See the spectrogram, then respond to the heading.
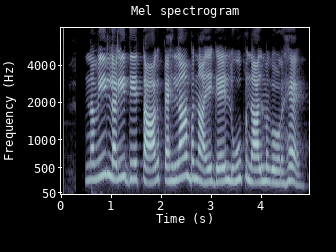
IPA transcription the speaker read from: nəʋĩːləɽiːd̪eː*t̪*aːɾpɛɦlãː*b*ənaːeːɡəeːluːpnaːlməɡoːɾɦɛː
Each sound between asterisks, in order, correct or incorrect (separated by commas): correct, correct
